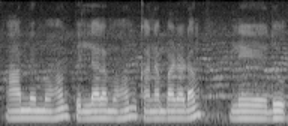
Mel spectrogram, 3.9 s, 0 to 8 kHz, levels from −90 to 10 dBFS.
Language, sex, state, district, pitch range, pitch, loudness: Telugu, male, Telangana, Hyderabad, 125-140 Hz, 130 Hz, -16 LUFS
